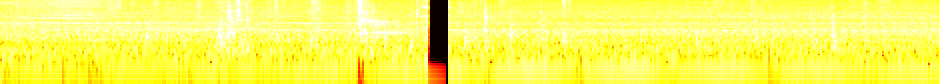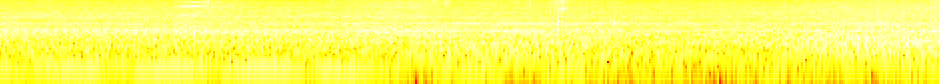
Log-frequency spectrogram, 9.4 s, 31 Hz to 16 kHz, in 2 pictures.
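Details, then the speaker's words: Ruud AC outdoor unit after new 50 capacitor fitted: steady low hum and fan whoosh with no compressor pickup; compressor fails to start, hot start kit considered, cause unconfirmed. "Compressor didn't start. Compressor didn't start. Might have to put a hot start kit on it."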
